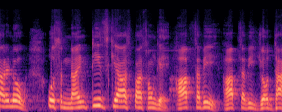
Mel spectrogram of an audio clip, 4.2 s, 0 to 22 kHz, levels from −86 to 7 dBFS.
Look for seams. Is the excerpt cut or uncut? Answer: cut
